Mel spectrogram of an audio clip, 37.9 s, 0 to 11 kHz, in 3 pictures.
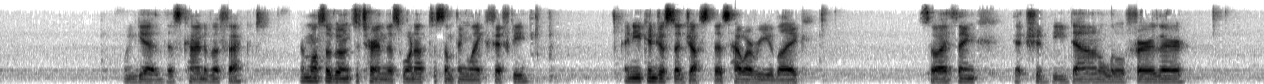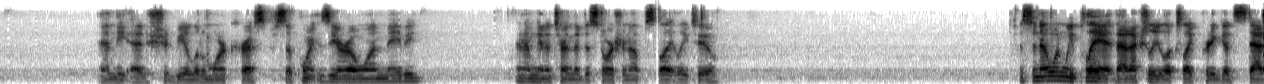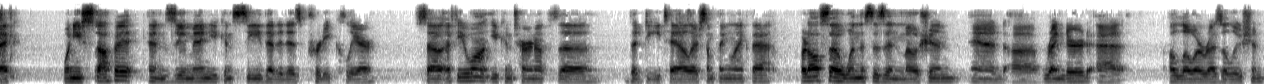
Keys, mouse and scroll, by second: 1.0 scroll up 1, 1.1 middle click, 2.6 middle click, 2.9 middle click, 4.0 click, 5.3 space, 8.3 shift+click, 12.2 shift+click, 17.6 click, 17.7 click, 19.8 shift+click, 22.7 scroll down 10, 22.7 space, 25.4 space, 26.6-27.3 scroll up 10, 29.8 click, 32.6-33.2 scroll down 10, 33.2 space.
